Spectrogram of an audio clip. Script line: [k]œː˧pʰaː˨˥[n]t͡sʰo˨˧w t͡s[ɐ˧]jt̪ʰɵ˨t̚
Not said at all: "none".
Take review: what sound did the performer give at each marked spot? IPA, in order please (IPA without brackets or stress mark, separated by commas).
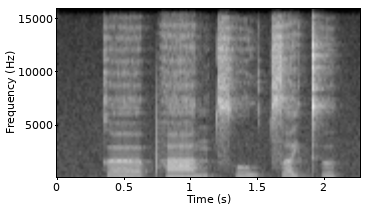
k, n, ɐ˧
